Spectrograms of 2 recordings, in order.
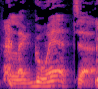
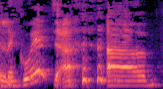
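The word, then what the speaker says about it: LaGuerta: La Guerta, am I saying that right? – I don't think it's wrong so much as you seem to just be enjoying pronouncing it. There's a lot of enunciation. La Guerta. – Yeah, La Guerta.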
